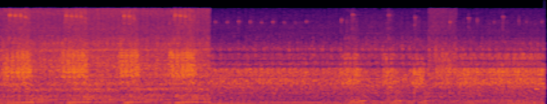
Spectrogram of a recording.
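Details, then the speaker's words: Ashok Leyland bus diesel, cold start after sitting many years: steady, even, unhurried idle clatter with no misses or knocks and no smoke at all; engine sounds healthy. "ഒരുപാട് വർഷമായിട്ട് കിടക്കണ വണ്ടിയാണ്. എന്നിട്ട് start ചെയ്തിട്ട് പോലും ഒരു തരി പുക പോലും വരുന്നില്ല."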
